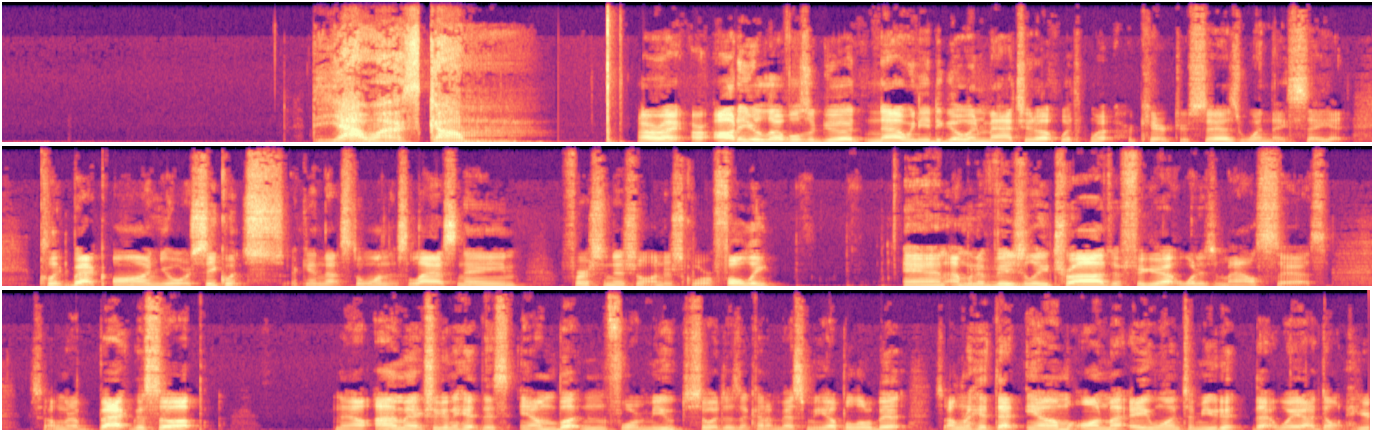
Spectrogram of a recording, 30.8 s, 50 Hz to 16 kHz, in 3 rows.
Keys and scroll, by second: 4.5 space.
